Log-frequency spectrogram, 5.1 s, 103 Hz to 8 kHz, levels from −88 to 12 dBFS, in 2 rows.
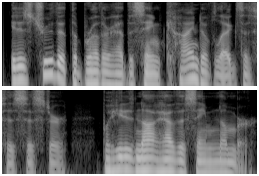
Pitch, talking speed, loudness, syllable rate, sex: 105 Hz, 270 wpm, -20 LUFS, 5.6 syllables/s, male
